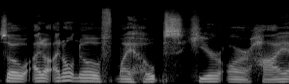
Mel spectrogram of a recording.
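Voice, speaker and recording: Recorded very cleanly against a silent background, a man talks quietly at a medium pitch with ordinary pitch variation, the sound dry and close with no echo. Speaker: YouTuber and streamer. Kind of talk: casual vlog monologue. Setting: at home, shared building. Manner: halting, many fillers and restarts; kept quiet to limit noise.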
